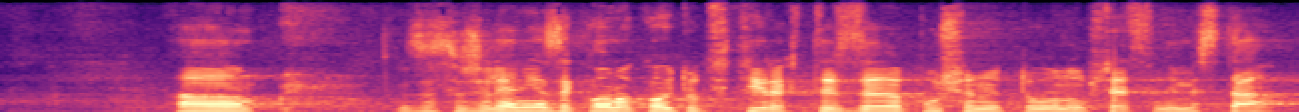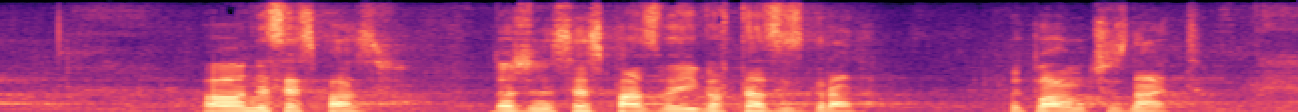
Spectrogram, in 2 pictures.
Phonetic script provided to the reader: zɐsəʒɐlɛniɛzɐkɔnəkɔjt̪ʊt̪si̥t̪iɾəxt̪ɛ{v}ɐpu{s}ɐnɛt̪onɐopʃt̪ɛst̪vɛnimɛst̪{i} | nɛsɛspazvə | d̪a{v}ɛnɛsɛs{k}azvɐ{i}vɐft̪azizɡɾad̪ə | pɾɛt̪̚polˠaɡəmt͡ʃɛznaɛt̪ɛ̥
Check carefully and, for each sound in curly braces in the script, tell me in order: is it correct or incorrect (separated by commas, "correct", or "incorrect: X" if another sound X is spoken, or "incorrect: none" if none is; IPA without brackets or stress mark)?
incorrect: z, incorrect: ʃ, incorrect: a, incorrect: ʒ, incorrect: p, correct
